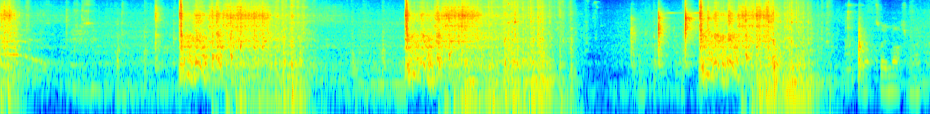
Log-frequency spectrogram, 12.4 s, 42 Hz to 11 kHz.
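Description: Ford Fiesta Mk1 engine revved by throttle: three loud surging bursts of revving with quieter idling between them, close by, with people talking over it.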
